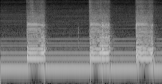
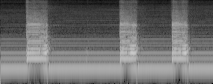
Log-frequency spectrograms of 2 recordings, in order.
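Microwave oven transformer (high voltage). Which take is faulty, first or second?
second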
